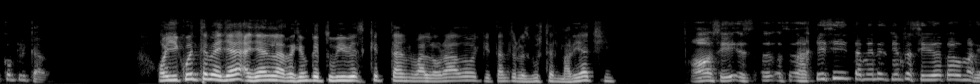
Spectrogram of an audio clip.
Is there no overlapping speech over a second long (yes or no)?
yes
